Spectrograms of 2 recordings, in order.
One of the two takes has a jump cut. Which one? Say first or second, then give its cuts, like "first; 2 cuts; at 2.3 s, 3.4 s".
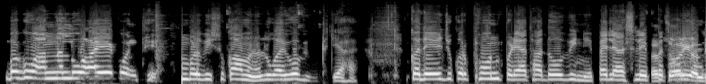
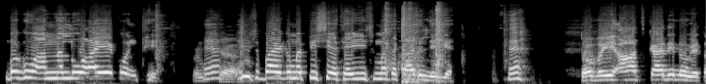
first; 1 cut; at 1.8 s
